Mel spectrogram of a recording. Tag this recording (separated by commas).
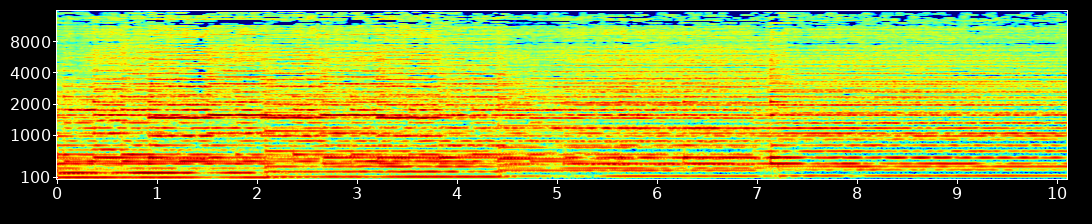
Music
